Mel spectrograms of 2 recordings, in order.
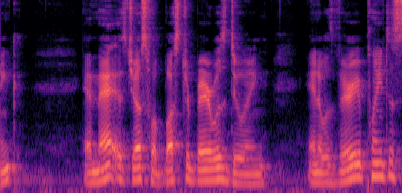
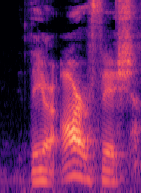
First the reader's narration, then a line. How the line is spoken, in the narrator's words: said Little Joe fiercely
